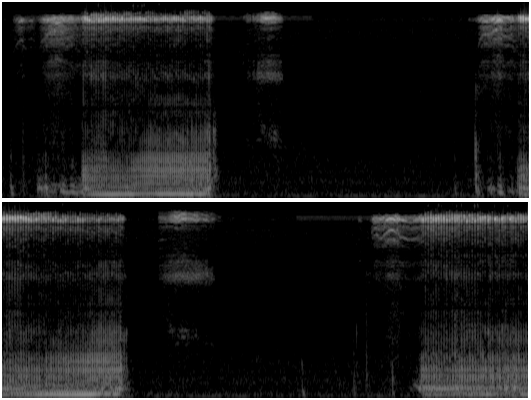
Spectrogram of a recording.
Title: | SNORING PUGS ARE TOO CUTE 🥰 | Pug sleeping in his winter sweater |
